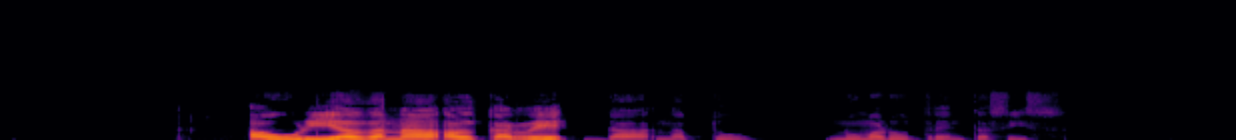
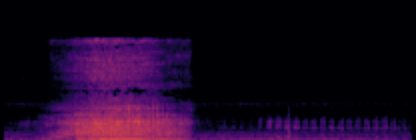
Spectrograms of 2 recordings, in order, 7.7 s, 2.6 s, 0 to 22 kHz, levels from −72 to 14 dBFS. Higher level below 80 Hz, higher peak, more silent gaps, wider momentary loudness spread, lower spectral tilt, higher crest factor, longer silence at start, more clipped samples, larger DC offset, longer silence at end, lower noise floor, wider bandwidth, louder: second, -60 dBFS vs -52 dBFS; first, -2 dBFS vs -8 dBFS; neither; about the same, 25 LU vs 25 LU; first, -6.5 dB/octave vs -3.5 dB/octave; about the same, 18 dB vs 20 dB; first, 1.55 s vs 0.05 s; neither; neither; first, 1.3 s vs 0.1 s; first, -85 dBFS vs -46 dBFS; second, 7.8 kHz vs 16.5 kHz; first, -15 LUFS vs -23 LUFS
